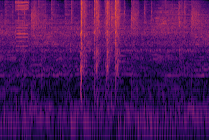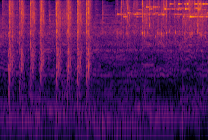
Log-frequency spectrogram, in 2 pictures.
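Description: Pistol shots fired in fast strings during a practical-shooting stage: about four shots, then after a short pause a quicker string of about eight, over background music.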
